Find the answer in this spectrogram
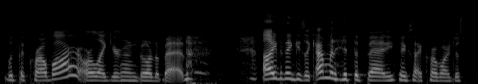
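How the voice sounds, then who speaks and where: A woman's voice: fairly low pitch, expressive, quick pace, faint music behind. A woman streamer reading a dating sim aloud, with playful, swearing asides.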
